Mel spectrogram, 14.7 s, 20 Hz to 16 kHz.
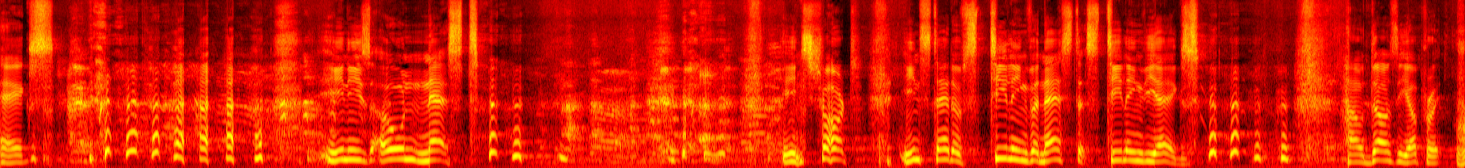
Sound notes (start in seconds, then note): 0.6 laughs; 4.6 laughter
